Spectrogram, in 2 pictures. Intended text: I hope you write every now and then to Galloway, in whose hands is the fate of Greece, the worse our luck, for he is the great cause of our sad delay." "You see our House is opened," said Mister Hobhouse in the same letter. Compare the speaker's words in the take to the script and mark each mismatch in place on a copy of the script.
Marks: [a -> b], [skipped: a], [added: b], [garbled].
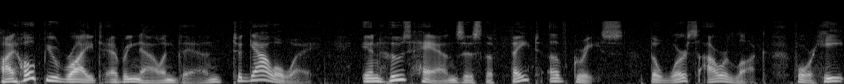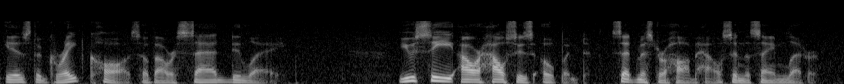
I hope you write every now and then to Galloway, in whose hands is the fate of Greece, the worse our luck, for he is the great cause of our sad delay." "You see our House is opened," said Mister Hobhouse in the same letter.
